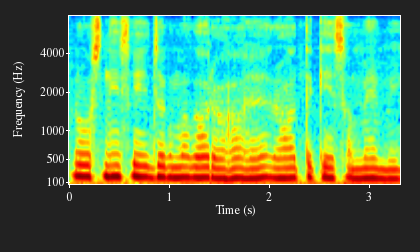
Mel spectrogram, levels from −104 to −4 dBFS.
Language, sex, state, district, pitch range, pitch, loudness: Hindi, male, Uttarakhand, Tehri Garhwal, 170-190 Hz, 180 Hz, -11 LUFS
